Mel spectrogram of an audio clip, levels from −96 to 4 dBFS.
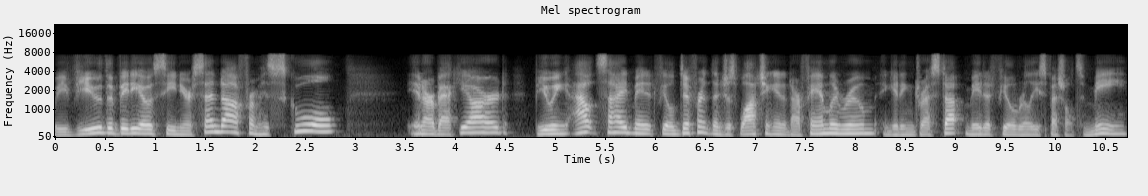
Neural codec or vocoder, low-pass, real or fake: codec, 16 kHz, about 1 kbps, DyCAST, with the encoder's durations; 7.2 kHz; fake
